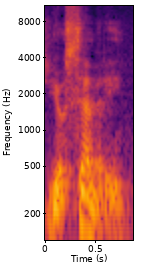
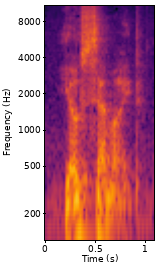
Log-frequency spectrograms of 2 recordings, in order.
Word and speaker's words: Yosemite: Rather than reading the park's name as Yosemite, and frankly to me, it doesn't look like it should be pronounced that way, he pronounced it as Yosemite.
